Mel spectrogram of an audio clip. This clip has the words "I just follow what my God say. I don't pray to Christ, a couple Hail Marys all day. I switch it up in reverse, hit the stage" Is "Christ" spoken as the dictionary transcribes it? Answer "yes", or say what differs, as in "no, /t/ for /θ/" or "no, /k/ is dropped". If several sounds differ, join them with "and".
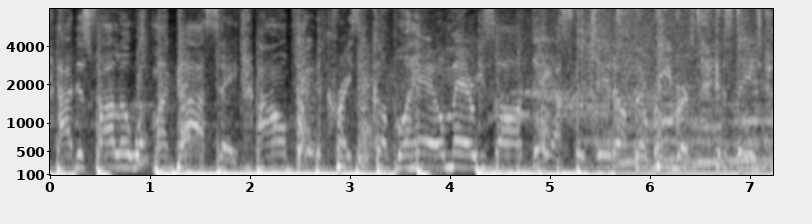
no, /t/ is dropped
